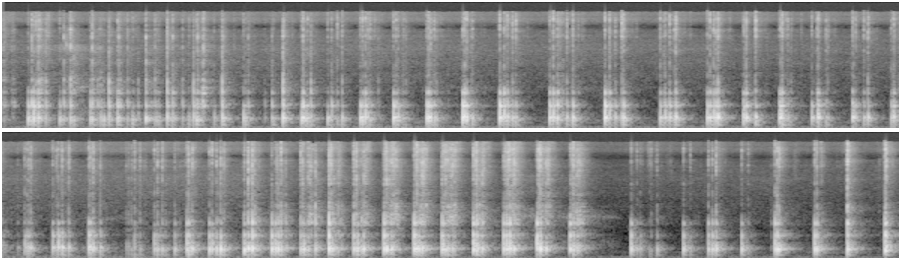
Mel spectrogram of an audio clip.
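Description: Fingertips and nails tap and scratch quickly on the cover of a solid red cloth hardcover book. Dozens of short, dry, woody knocks come in a fast, uneven rhythm, each dying away almost instantly with a dull midrange tone. There is a brief pause near the end before the tapping resumes.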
